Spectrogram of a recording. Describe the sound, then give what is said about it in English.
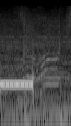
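A single steady, mid-pitched telephone dialing tone from the Ollie's Bar and Grill soundstage phone system sounds clearly for about half a second, then cuts off abruptly, leaving only a low background hum and faint noise. “let's get the Ollie's Bar and Grill soundstage phone system cranking”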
